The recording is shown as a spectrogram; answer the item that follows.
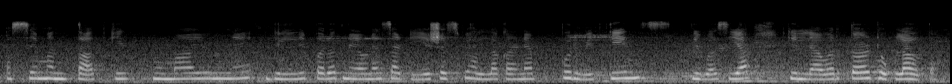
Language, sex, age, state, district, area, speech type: Marathi, female, 18-30, Maharashtra, Sindhudurg, rural, read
